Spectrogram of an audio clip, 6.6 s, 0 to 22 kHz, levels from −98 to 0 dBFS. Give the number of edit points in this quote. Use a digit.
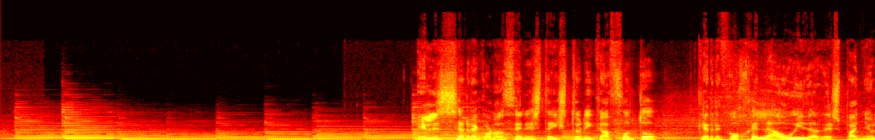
1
